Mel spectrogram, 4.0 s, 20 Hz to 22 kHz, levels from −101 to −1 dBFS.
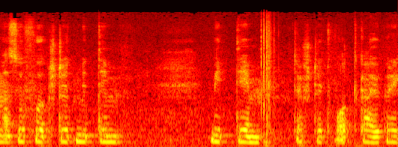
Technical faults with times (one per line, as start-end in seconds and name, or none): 2.62-2.80 cable scratch noise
